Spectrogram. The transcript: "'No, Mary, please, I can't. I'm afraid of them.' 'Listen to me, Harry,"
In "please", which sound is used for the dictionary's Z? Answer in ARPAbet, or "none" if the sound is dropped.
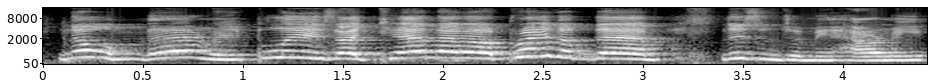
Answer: Z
